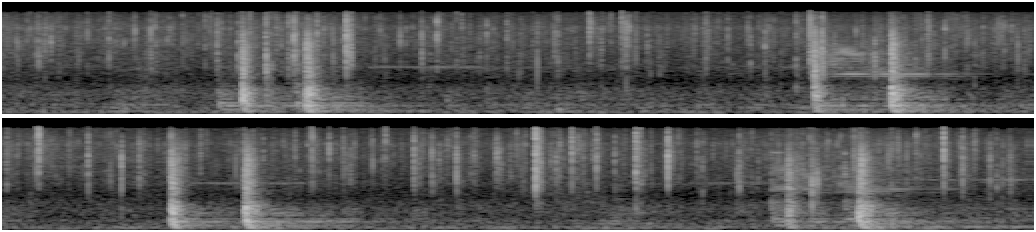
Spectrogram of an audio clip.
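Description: A deep drum beaten in a slow ritual rhythm: four double strokes, the two hits of each pair close together, repeating every few seconds.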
